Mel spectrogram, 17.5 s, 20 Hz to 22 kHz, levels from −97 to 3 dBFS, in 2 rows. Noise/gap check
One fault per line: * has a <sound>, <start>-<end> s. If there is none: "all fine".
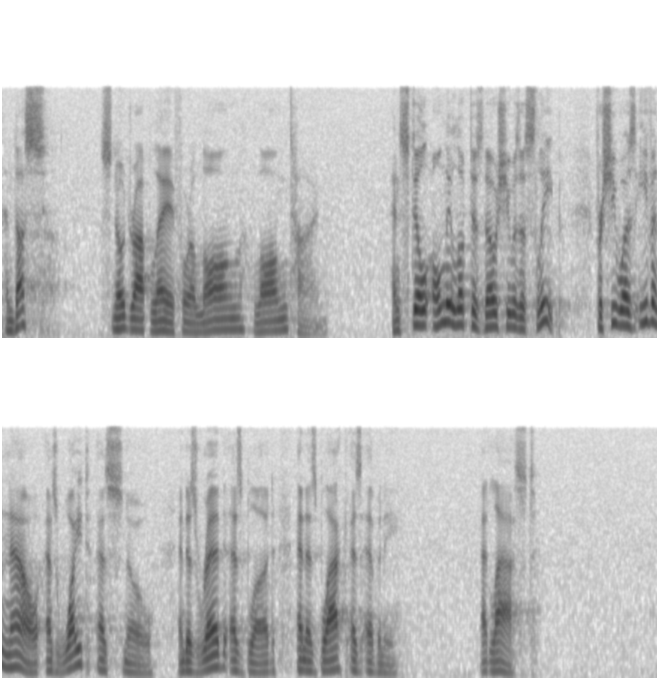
all fine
